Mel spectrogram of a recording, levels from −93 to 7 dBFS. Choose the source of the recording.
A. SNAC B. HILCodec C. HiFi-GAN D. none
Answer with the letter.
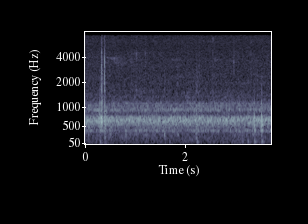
D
